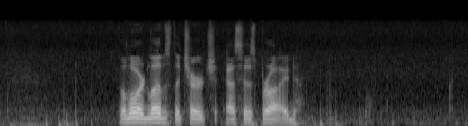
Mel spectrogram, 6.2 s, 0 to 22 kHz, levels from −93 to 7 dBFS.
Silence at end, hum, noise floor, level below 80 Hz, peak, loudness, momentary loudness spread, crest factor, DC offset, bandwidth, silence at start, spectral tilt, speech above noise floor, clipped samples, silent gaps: 2.25 s; none; -62 dBFS; -60 dBFS; -10 dBFS; -27 LUFS; 12 LU; 20 dB; under 0.1%; 11 kHz; 0.8 s; -7 dB/octave; 36 dB; under 0.1%; none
